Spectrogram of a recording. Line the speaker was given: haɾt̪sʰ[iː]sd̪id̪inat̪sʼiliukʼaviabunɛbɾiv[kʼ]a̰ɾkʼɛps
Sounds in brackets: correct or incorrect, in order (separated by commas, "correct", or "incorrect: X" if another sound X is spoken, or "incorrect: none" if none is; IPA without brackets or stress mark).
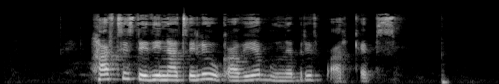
incorrect: i, incorrect: pʼ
